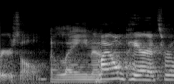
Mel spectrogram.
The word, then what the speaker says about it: Elena: But you're like, your actual name is not pronounced Elena. It's Elena. Wait, that's funny. I know that. Sorry. I'm here for it. Like, my name's Elena, but stay in your lane. Or I don't know, something like that. I wish. Instead it's Elena. It's Elena. Yeah. It rhymes with McKenna, for anyone curious out there.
